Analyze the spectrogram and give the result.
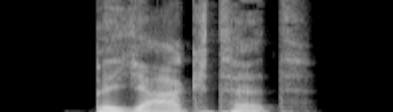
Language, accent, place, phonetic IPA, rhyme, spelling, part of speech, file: German, Germany, Berlin, [bəˈjaːktət], -aːktət, bejagtet, verb, De-bejagtet.ogg
- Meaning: inflection of bejagen: 1. second-person plural preterite 2. second-person plural subjunctive II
